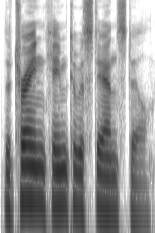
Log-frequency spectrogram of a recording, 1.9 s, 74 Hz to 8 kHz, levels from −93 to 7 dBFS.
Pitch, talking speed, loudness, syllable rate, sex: 115 Hz, 185 wpm, -17 LUFS, 3.8 syllables/s, male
